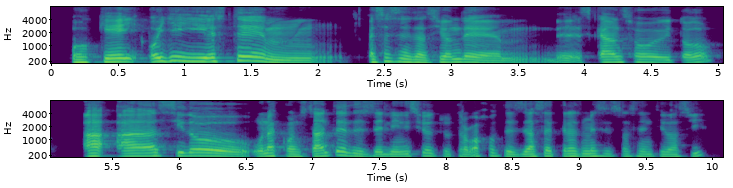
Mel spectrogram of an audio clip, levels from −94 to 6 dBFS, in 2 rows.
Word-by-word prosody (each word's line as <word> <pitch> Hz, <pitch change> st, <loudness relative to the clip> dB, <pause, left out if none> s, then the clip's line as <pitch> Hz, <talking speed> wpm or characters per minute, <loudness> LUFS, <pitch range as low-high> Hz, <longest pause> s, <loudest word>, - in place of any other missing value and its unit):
Okey. 165 Hz, +5 st, +4 dB
Oye, 195 Hz, +5 st, +4 dB
y, 190 Hz, -2 st, +5 dB
este, 190 Hz, +2 st, +4 dB
mm, 120 Hz, -4 st, 0 dB, 0.3 s
esa 150 Hz, +5 st, 0 dB
sensación 145 Hz, -2 st, +1 dB
de 125 Hz, -6 st, +2 dB, 0.3 s
de -, -, -7 dB
descanso 145 Hz, -1 st, -1 dB
y 130 Hz, -, -4 dB
todo, 135 Hz, +3 st, -5 dB, 0.2 s
¿ha 150 Hz, 0 st, +3 dB
ha 160 Hz, -, +1 dB
sido 160 Hz, -5 st, +1 dB
una 150 Hz, +3 st, +1 dB
constante 140 Hz, +7 st, -1 dB
desde 130 Hz, -5 st, -3 dB
el 120 Hz, +1 st, -3 dB
inicio 130 Hz, +4 st, -4 dB
de 145 Hz, -, -6 dB
tu 130 Hz, -4 st, -11 dB
trabajo? 145 Hz, +7 st, -4 dB
¿Desde 125 Hz, -1 st, -3 dB
hace 140 Hz, +3 st, -3 dB
3 135 Hz, 0 st, -3 dB
meses 140 Hz, 0 st, -4 dB
te 130 Hz, -, -11 dB
has -, -, -11 dB
sentido 125 Hz, -2 st, -5 dB
así? 130 Hz, -, -8 dB
145 Hz, 185 wpm, -23 LUFS, 130-160 Hz, 0.3 s, y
